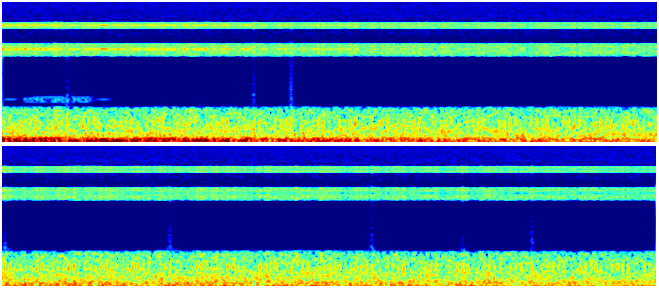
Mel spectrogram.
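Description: Quiet background noise: a steady low rumble with a faint, even high-pitched hiss, slowly fading, and a few faint ticks.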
